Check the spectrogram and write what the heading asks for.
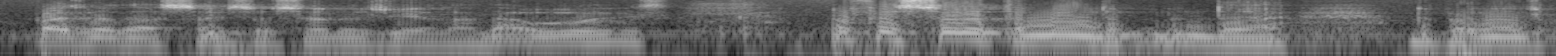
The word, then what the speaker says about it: UFRGS: Ela é professora, como todos sabem, no Departamento de Sociologia da URGS, né? Aliás, URGS, ela começou não se pronuncia o F, porque ela começou como uma universidade estadual do Rio Grande do Sul, não é isso?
